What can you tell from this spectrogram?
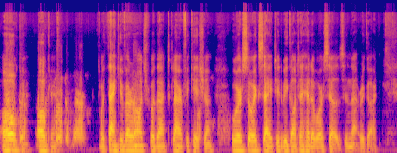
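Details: Adult male speaker; normal speech.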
